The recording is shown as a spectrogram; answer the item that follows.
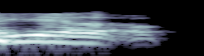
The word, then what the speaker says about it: Aiello: Aiello.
